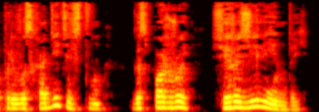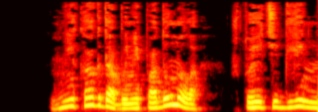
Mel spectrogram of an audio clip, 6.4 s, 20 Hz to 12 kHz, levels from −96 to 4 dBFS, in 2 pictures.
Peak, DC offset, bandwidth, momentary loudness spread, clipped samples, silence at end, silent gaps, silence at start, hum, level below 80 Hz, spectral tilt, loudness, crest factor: -2 dBFS; under 0.1%; 11.5 kHz; 12 LU; under 0.1%; 0 s; 3.14-3.65 s; 0 s; none; -62 dBFS; -5.5 dB/octave; -19 LUFS; 16 dB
